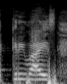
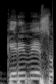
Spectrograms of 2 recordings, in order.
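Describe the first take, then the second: First: "क्रिवाइस" ending in vice; wrong pronunciation. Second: "क्रिविस" ending in short vis; correct pronunciation. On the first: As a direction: misread it as "क्रिवाइस", eye vowel. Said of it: "लेकिन क्रिविस होगा". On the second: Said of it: "क्रिविस होगा". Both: Shown as a demonstration.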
